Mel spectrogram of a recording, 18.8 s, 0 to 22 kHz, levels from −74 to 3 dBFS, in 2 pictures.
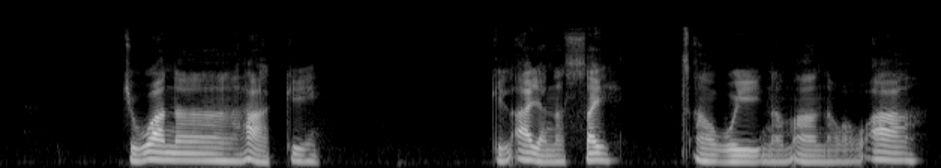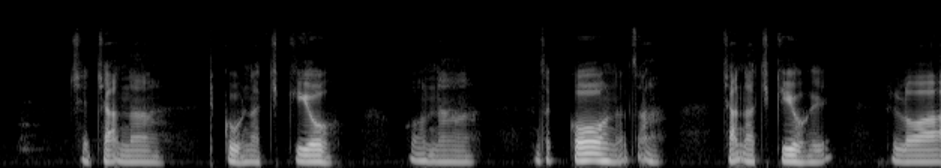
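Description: A speech clip passed through a WebRTC call path with an Opus codec, band-limited to about 12 kHz, that has two short stalls from late packets, at 9.01 to 9.06 s and 9.28 to 9.36 s. In each, the receiver's jitter buffer ran dry, so the last sound was stretched by 30 ms and then 61 ms before speech picked up exactly where it left off. Unlike packet loss, nothing is skipped. The sound is simply held, with a slight buzz or dip, and everything afterwards lands about 90 ms later.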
